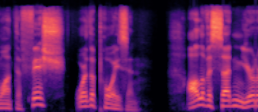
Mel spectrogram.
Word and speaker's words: poison: Notice that little buzzing Z sound? Poison.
